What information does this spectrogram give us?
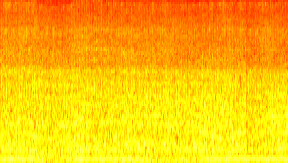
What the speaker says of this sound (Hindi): मैं इतने कीचड़ में पहली दफा ट्रैक्टर चला रहा हूँ।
